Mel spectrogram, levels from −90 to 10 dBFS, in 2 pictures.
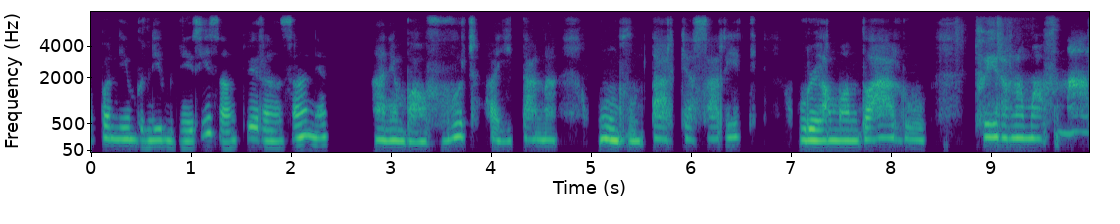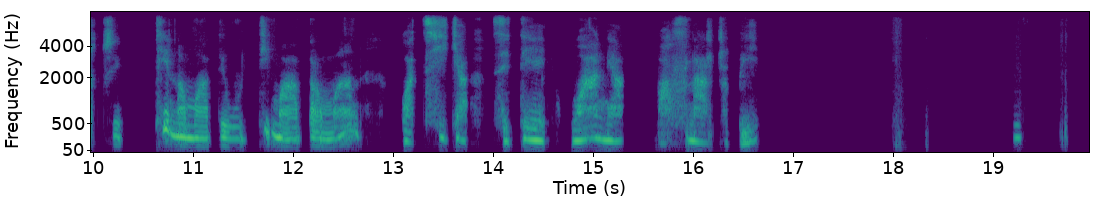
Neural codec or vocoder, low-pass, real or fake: none; 7.2 kHz; real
